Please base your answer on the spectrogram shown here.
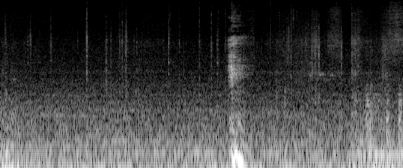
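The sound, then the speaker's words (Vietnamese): A car is driven and pulled over to park at a roadside: a steady, low engine rumble runs throughout at a fairly faint level, with a brief sharper noise in the middle. “Lái qua bên lái thẳng bên kia. Rồi đậu đậu bên này.”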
